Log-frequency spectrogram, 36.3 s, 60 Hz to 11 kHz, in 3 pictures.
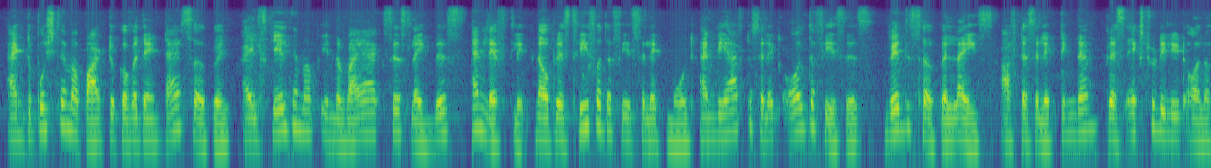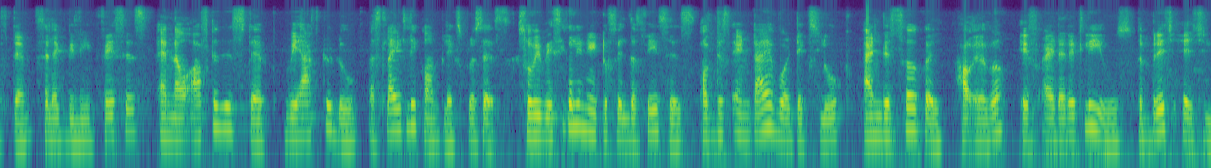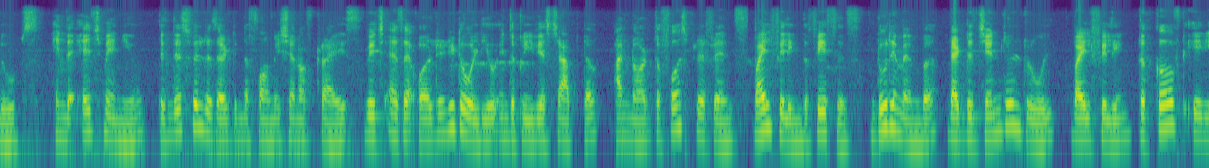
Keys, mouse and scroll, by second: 2.3 s, 2.8 y, 6.4 3, 11.0 x, 16.3 1, 23.4-25.1 drag.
